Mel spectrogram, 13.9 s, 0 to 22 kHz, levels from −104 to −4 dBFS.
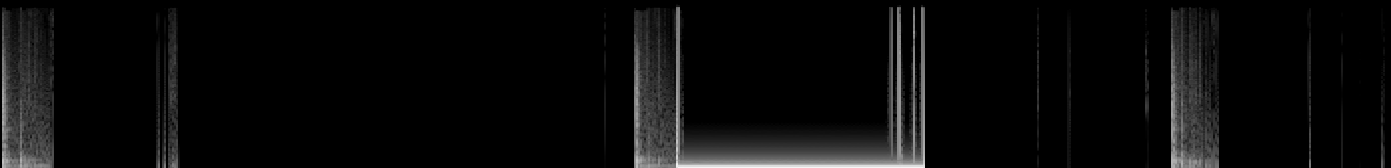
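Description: From 6.77 s to 9.23 s the audio becomes loud, harsh distortion where quiet moments blare as loudly as peaks, likely signed and unsigned mixed up, flipping each 8-bit sample's top bit. Unlike clipping, every zero crossing leaps full range.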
